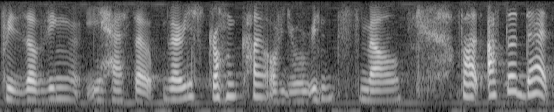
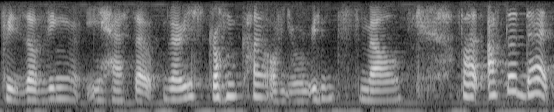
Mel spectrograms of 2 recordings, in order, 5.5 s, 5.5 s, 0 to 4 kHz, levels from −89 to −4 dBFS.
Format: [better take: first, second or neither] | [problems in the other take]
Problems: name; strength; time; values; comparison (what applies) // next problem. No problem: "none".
first | room echo; dies away in 0.5 s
